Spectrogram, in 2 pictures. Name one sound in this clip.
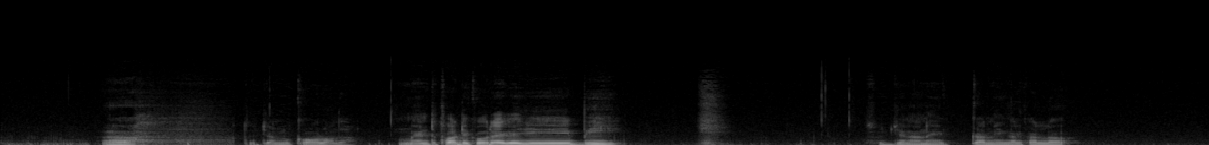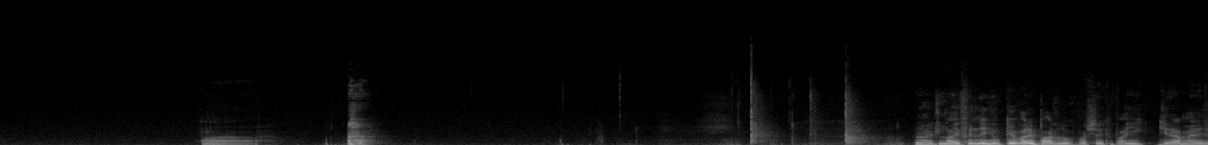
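A man speaks into a microphone, calmly and close up, with pauses.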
